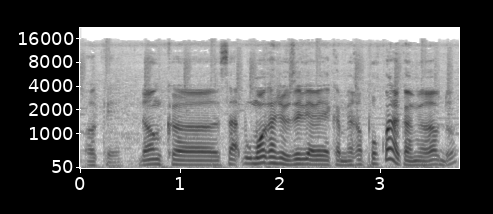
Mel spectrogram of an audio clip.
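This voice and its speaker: Vlogger, music behind. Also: male voice, mid-range voice, fast talker, darkish tone. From Congo (DRC). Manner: chatty, switches between French, Lingala and English. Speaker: vlogger and interviewer. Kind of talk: casual vlog interviews. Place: outdoors at a riverside resort.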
